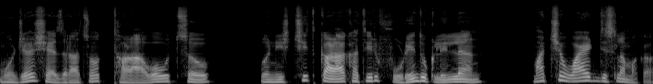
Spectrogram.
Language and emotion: Goan Konkani, sad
